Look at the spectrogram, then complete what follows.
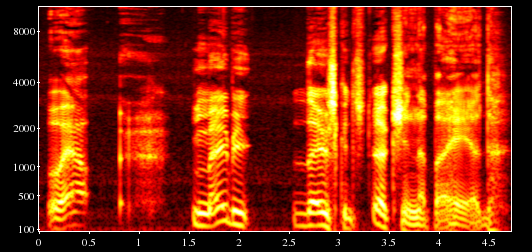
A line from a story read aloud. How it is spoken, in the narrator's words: Yancey yawned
